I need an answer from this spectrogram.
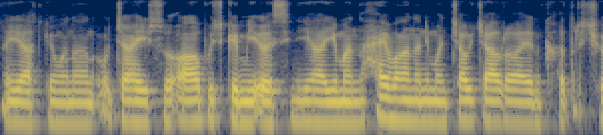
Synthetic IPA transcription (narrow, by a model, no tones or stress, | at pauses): jaːt̪kʲumɐnaːnot͡ʃaːɦisuʔaːbut͡ʃkɐmiʔəːsinjaːjimɐnhɐjʋaːnɐnimɐnt͡ʃɐwt͡ʃaːwɾaːjɐnkʰɐːt̪ɾt͡ʃʰi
